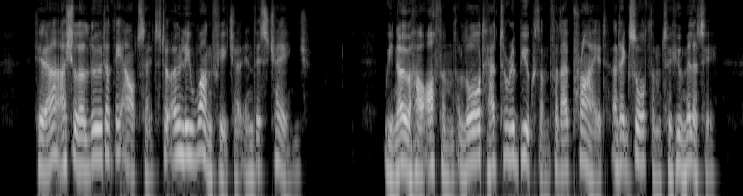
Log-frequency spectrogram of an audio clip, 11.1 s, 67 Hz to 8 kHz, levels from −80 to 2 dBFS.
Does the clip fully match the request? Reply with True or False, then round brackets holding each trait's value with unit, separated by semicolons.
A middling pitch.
True (145 Hz)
